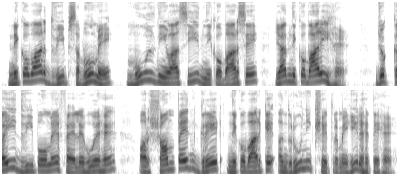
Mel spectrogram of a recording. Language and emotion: Hindi, neutral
